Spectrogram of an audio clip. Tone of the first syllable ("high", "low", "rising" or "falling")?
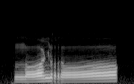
rising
